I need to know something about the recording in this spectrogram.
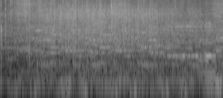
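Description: Studio audience applauding over stage entrance music.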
